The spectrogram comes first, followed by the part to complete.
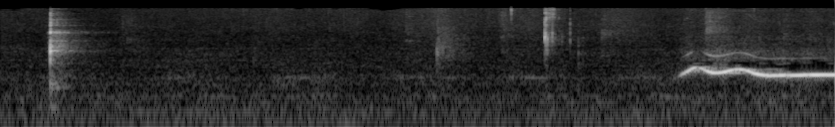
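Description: A man whistling a single note near the end: it wavers briefly, then holds at a steady pitch. Before it come a sharp click shortly after the start and a fainter click later.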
